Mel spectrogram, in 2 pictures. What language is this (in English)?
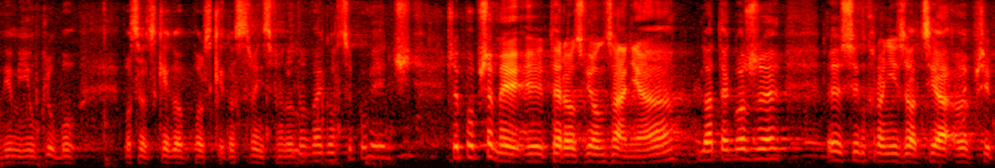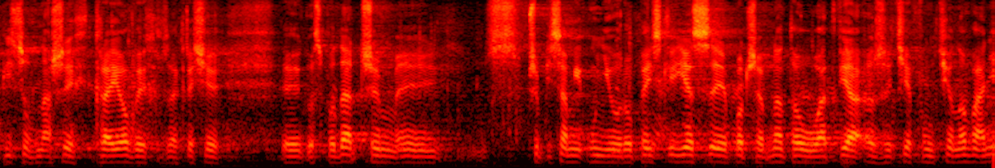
Polish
